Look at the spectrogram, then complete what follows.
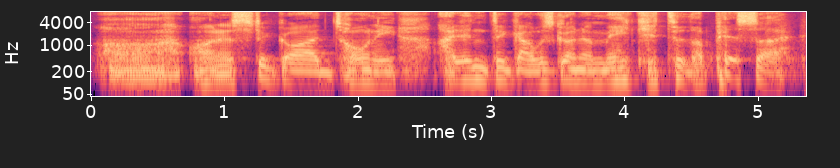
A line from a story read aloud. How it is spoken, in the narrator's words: laughed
